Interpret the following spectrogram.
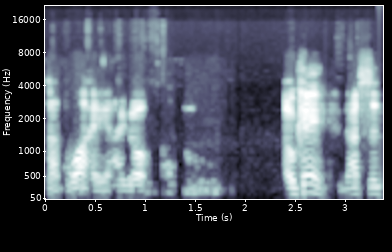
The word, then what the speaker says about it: Tatuaje: said hey how do you say tattoo in spanish he goes tatwa i go okay that's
